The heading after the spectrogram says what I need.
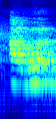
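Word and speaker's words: hour: with the overall here we are not pronouncing h children here h is the silent letter only we are saying that our means here we are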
